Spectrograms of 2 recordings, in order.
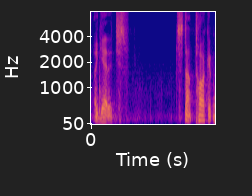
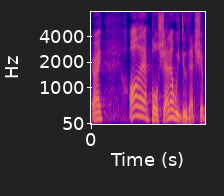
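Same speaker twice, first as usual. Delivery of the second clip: ordinary talk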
